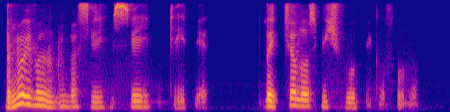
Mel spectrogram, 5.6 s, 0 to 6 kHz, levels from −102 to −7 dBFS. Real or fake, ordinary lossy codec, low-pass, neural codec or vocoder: fake; none; 5.4 kHz; autoencoder, 22.05 kHz, a latent of 192 numbers a frame, VITS, trained on one speaker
